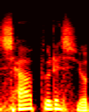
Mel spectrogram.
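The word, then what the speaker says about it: シャープレシオ: で次ですねこれシャープレシオと読むんですがこれは標準偏差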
